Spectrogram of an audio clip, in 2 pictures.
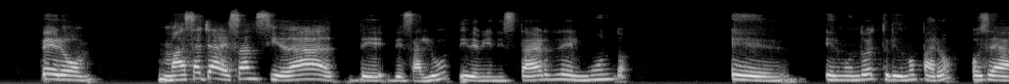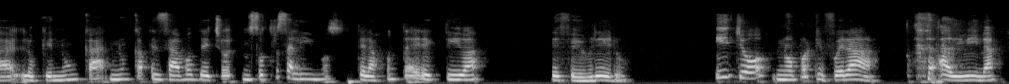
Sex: female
